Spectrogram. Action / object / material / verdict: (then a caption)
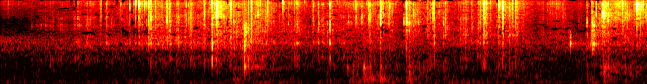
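scrape / bar of soap carved with a blade / soap / none. A utility knife blade carves and scrapes the outer layer off a solid, hand-sized purple bar of soap with dark stripes and a Cleopatra logo, held in a palm with long dark nails, exposing the cream-colored inside. The result is quiet, dry, crinkly scraping made of dense, bright little crunches and shaving sounds that build in irregular bursts, with almost no low end.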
